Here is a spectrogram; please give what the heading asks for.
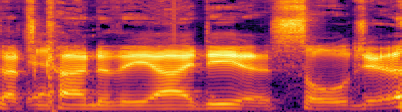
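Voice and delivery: put-on husky voice. Quoting a trailer character who wears a helmet, imitating a husky voice. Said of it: "a really, like, husky voice".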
